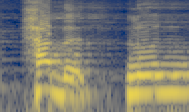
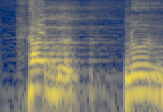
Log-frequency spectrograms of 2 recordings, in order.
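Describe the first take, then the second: Both takes have the same delivery.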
